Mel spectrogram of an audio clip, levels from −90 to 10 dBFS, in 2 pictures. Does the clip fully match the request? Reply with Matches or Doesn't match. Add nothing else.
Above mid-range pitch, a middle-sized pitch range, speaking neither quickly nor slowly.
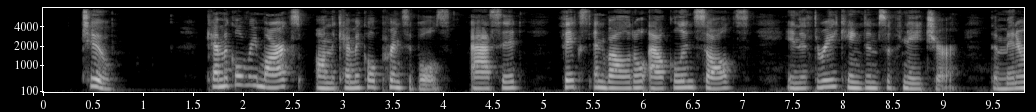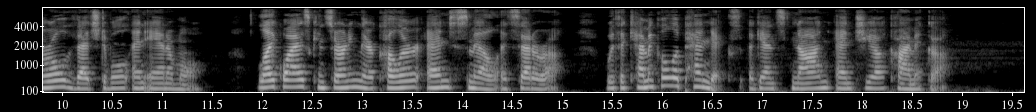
Doesn't match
